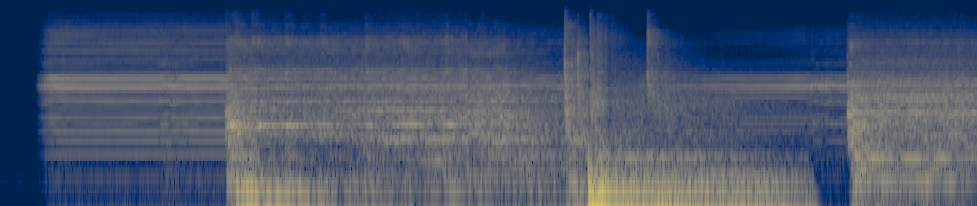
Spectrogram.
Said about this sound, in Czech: Otevřela se automatická ocelová vrata do pevnosti Hanička.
